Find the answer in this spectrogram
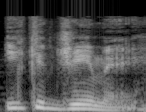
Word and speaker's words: Ikejime: And how do you pronounce it? Ikejime.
